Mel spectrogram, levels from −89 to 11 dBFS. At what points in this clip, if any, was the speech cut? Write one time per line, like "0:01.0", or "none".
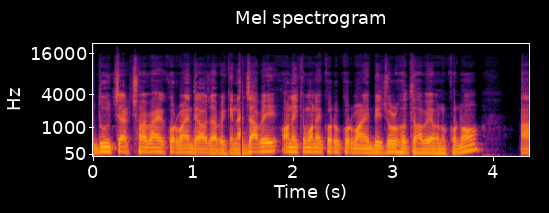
none

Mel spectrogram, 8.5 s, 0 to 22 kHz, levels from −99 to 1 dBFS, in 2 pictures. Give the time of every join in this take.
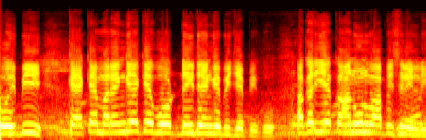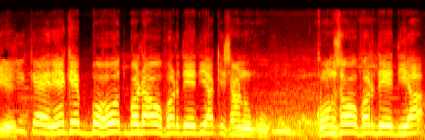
none

